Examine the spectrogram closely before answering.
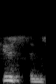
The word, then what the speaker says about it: Houston: That's down at the bottom of 2nd Avenue near Houston Street, which most people call it Houston Street, but they pronounce it Houston Street.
